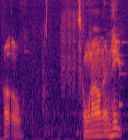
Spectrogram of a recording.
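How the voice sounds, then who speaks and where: A man's voice: medium pitch, animated, moderate pace, a little mellow, a little hiss or hum. A man giving casual gameplay commentary in terse, offhand quips. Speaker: game streamer. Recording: game music behind the voice. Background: game music and dialogue.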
